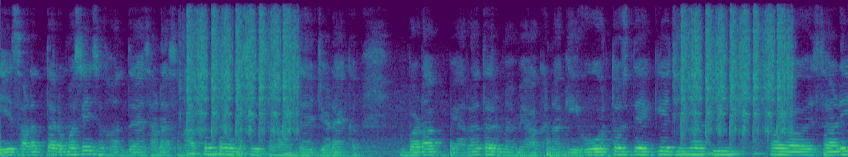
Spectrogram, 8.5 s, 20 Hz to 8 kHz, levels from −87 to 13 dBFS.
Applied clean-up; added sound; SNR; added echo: none; Rattle (instrument); 6 dB; reverberation time 0.3 s.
